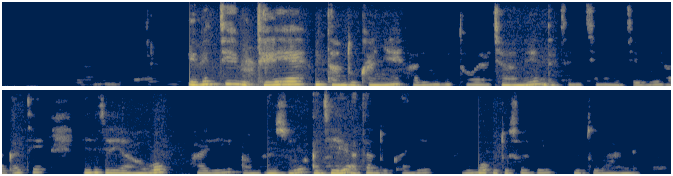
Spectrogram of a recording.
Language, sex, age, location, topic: Kinyarwanda, female, 18-24, Huye, agriculture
